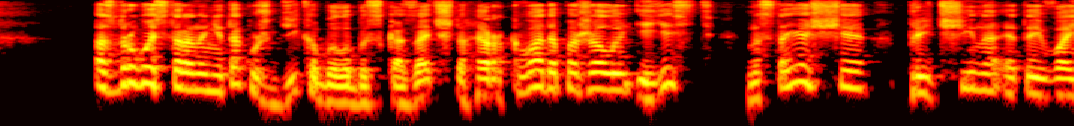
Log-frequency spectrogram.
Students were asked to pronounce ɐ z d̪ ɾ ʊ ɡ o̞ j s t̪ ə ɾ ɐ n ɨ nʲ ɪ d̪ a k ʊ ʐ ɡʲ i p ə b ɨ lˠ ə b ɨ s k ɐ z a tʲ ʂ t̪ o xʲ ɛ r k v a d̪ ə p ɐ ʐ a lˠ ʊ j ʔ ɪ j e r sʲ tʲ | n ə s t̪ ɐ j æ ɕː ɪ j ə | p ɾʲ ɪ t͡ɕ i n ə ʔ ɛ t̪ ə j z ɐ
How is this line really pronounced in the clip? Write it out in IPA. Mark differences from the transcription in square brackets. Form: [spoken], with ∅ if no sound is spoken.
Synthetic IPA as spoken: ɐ z d̪ ɾ ʊ ɡ o̞ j s t̪ ə ɾ ɐ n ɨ nʲ ɪ [t̪] a k ʊ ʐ [dʲ] i [k] ə b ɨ lˠ ə b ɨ s k ɐ z a tʲ ʂ t̪ o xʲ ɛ r k v a d̪ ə p ɐ ʐ a lˠ ʊ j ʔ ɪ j e [∅] sʲ tʲ | n ə s t̪ ɐ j æ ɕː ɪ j ə | p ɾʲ ɪ t͡ɕ i n ə ʔ ɛ t̪ ə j [v] ɐ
